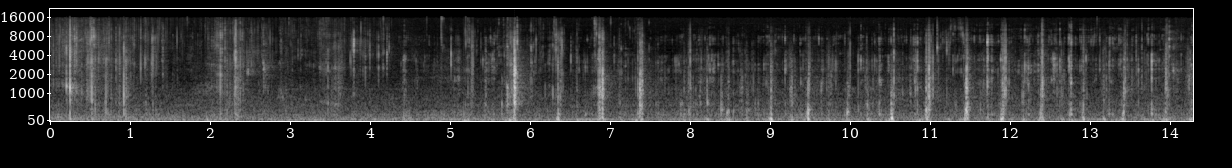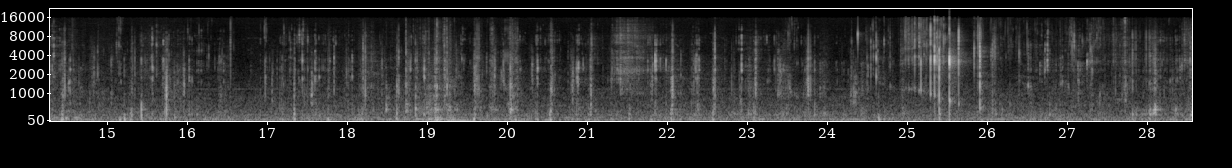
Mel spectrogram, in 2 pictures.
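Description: Close-miked biting and chewing of crispy honey-glazed fried chicken, with many sharp crunches and crackles from the crust.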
